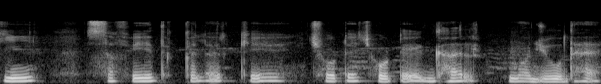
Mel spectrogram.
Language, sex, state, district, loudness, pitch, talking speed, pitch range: Hindi, male, Himachal Pradesh, Shimla, -18 LUFS, 150 Hz, 90 wpm, 140-165 Hz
